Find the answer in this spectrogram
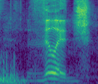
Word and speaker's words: village: First up is village instead of village. Yeah, short I.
